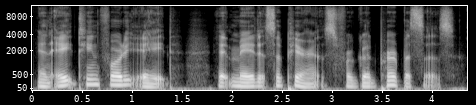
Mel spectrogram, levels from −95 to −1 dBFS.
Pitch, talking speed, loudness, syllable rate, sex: 115 Hz, 150 wpm, -19 LUFS, 4.7 syllables/s, male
